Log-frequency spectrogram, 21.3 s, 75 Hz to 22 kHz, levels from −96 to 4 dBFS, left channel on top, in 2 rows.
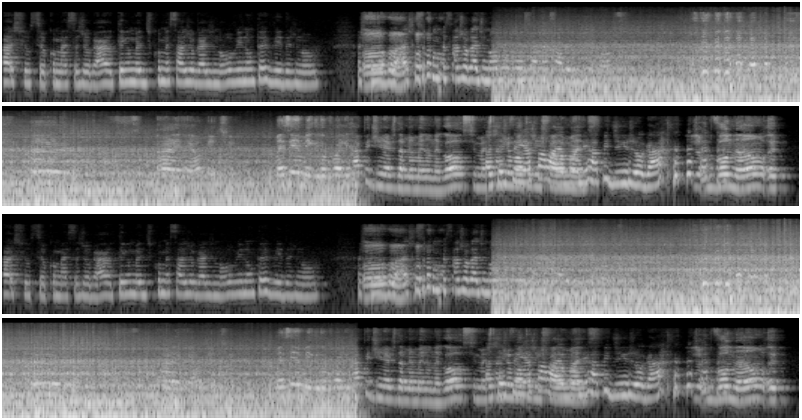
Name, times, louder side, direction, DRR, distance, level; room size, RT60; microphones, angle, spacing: voice 1, 0.0-4.2 4.7-5.5 5.7-8.3 17.1-20.3, left 4 dB, 65° left, 0.6 m, -27 dB
voice 2, 4.8-5.6 9.1-11.7 12.0-13.8 14.3-18.4 19.9-20.9, left 3 dB, 35° left, 1.4 m, -24 dB
sound 1, 6.5-15.4, right 2 dB, 15° right, 0.4 m, -17 dB
25.5 x 9.3 x 2.2 m
head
